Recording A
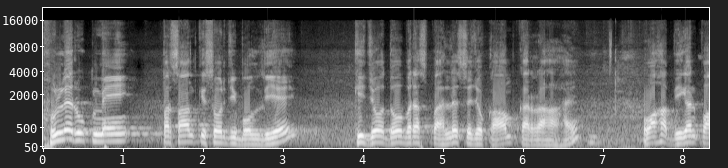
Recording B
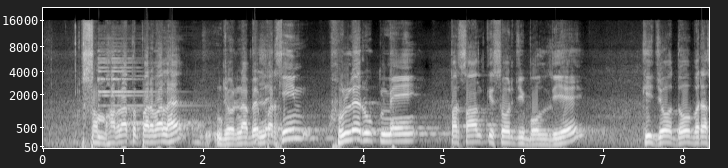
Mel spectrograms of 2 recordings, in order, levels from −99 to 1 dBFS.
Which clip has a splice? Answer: B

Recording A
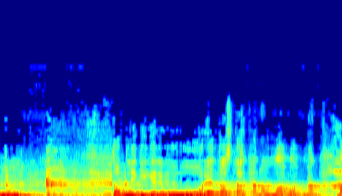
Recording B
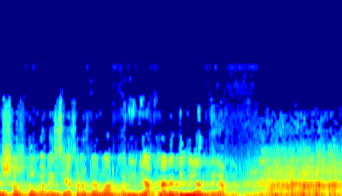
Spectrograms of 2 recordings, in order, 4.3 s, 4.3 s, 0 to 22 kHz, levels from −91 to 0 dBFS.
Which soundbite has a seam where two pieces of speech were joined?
A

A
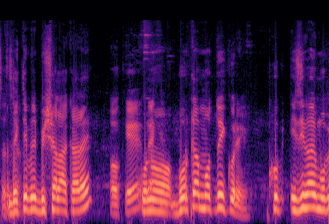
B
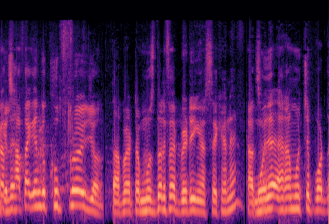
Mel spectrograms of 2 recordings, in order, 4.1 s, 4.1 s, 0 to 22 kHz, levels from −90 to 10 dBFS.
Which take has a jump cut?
B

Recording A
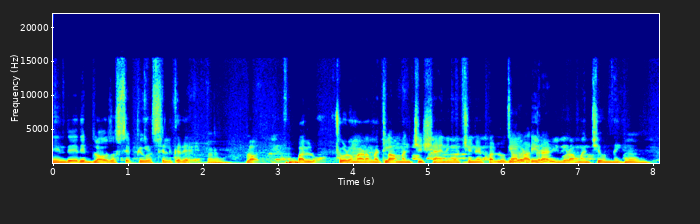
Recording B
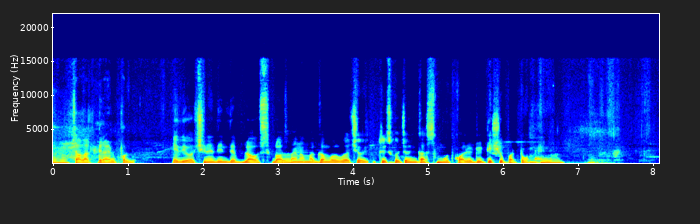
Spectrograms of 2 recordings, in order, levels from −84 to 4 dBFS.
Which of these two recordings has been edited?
A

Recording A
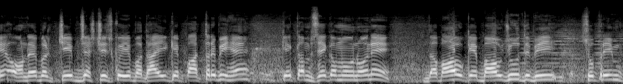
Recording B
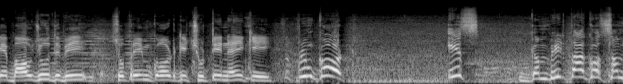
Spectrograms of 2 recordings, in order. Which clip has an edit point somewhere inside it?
B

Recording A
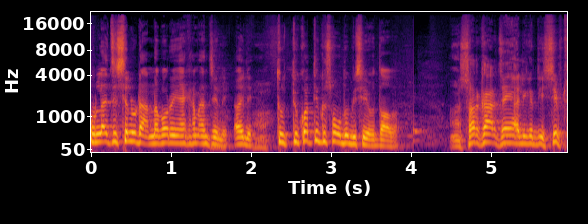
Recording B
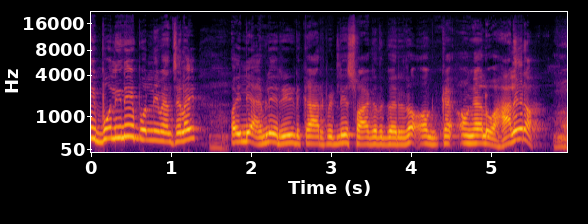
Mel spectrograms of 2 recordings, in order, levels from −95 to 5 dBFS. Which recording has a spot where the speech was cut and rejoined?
A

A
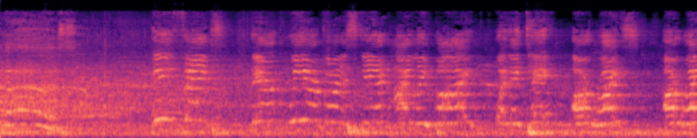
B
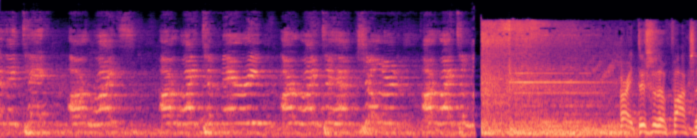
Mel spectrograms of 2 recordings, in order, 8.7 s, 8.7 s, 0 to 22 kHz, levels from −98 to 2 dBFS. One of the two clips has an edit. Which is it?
B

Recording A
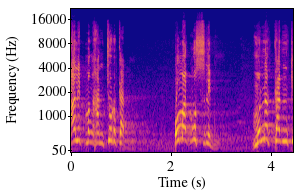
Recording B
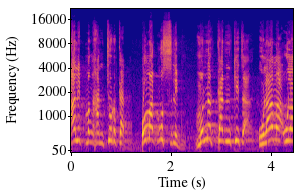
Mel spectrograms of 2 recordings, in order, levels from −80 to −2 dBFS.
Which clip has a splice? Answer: B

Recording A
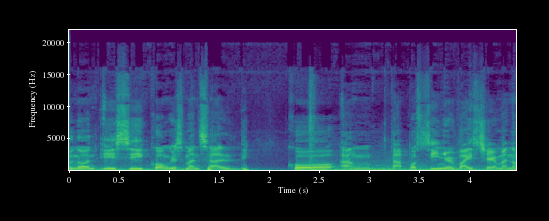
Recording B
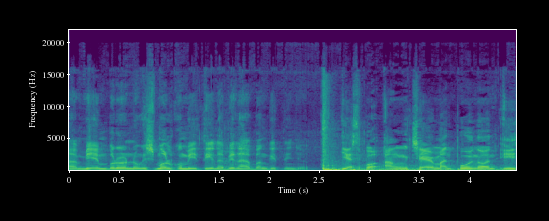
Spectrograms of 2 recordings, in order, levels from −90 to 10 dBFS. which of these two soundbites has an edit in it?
B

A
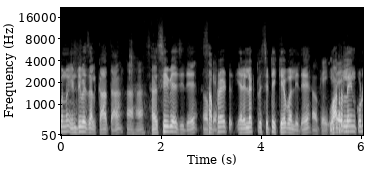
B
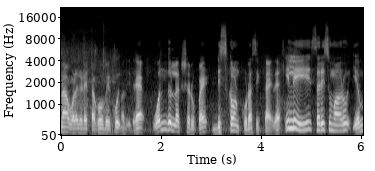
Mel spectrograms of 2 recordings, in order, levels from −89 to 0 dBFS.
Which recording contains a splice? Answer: B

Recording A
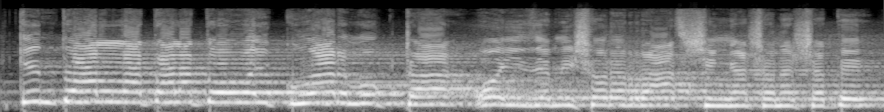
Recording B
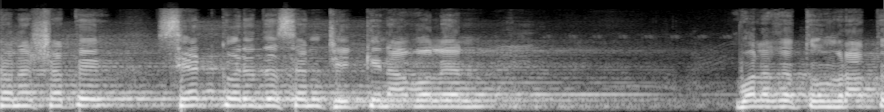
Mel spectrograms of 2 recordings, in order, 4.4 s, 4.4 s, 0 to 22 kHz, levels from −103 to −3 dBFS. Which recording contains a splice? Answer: A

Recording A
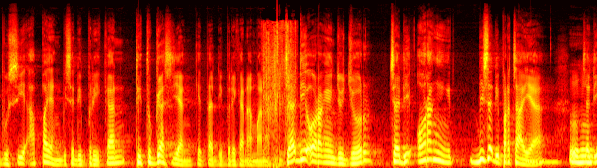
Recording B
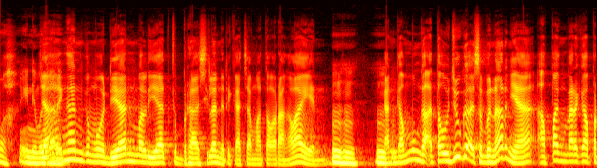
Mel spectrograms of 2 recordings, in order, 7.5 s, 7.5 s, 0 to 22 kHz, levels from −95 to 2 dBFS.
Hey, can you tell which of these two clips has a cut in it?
A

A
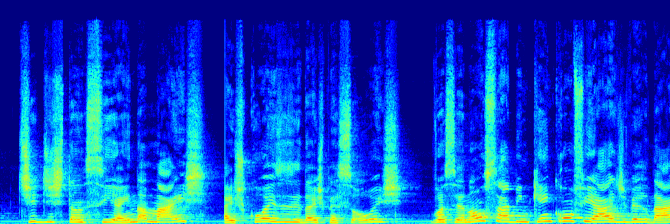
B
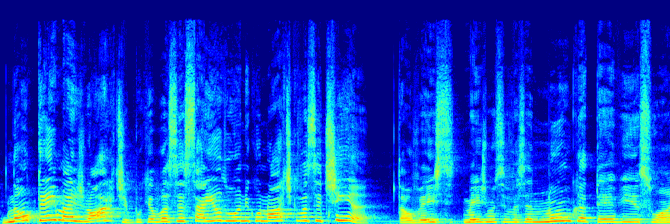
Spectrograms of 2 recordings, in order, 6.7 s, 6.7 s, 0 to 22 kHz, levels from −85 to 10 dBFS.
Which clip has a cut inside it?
B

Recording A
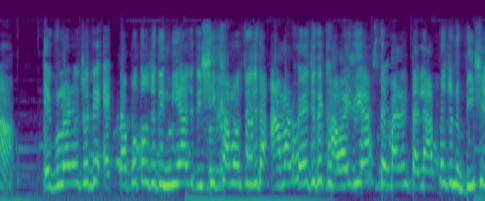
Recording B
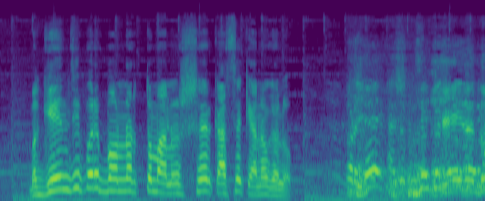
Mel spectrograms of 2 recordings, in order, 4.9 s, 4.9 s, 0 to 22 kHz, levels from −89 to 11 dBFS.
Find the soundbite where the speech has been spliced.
B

